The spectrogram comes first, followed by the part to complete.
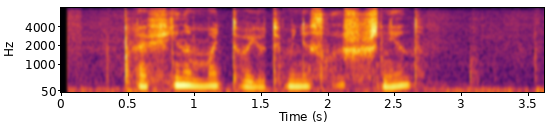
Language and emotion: Russian, neutral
